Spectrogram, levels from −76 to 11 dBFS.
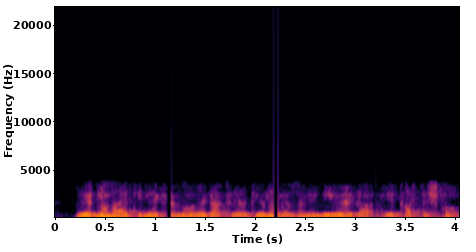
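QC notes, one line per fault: Throughout, tandem speech coding: the speech passes through GSM full rate at 13 kbit/s, G.711, then AMR-NB at 7.95 kbit/s, so it is speech-coded twice in a row. Unlike single-codec roughness, the damage compounds into muffled, warbly speech with nothing above 3.8 kHz.
1.12–1.16 s, 2.18–2.23 s and 3.19–3.20 s, block of digital silence: the sound drops to silence and snaps back with no fade. The first two last 46 ms each, which fits a 2048-sample buffer, and the third lasts 19 ms. These are sharp holes, not soft codec dropouts.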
